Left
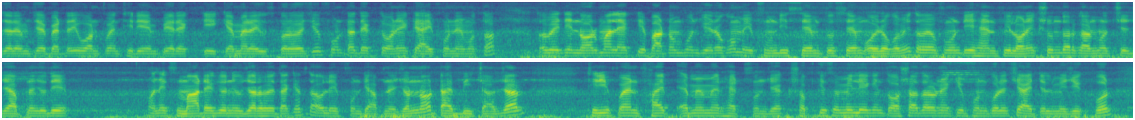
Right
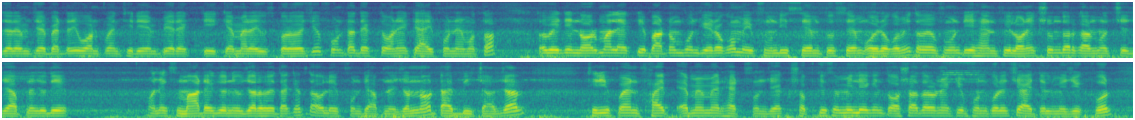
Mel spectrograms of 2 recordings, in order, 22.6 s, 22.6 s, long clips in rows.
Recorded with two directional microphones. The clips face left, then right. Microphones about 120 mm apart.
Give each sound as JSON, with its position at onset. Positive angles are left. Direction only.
{"t": 0.0, "sound": "speech", "side_deg": -25}
{"t": 4.7, "sound": "speech", "side_deg": -40}
{"t": 6.8, "sound": "speech", "side_deg": -45}
{"t": 7.6, "sound": "speech", "side_deg": -30}
{"t": 9.6, "sound": "speech", "side_deg": -30}
{"t": 15.4, "sound": "speech", "side_deg": -10}
{"t": 15.6, "sound": "speech", "side_deg": -25}
{"t": 18.8, "sound": "speech", "side_deg": -35}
